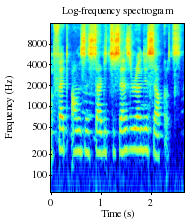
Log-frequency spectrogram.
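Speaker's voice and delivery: ordinary delivery, nothing marked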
